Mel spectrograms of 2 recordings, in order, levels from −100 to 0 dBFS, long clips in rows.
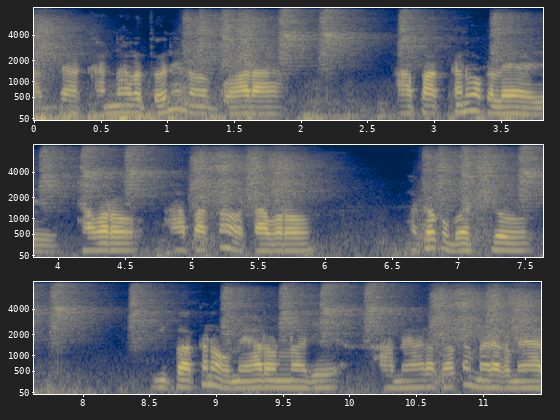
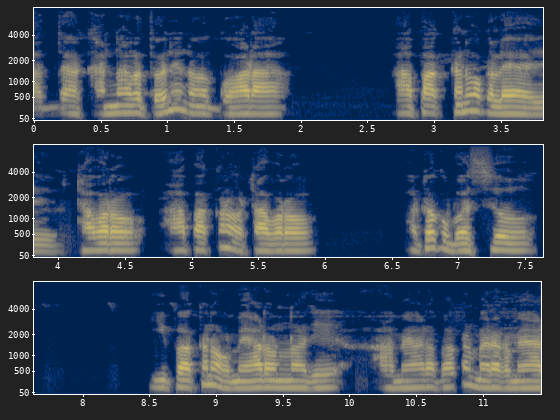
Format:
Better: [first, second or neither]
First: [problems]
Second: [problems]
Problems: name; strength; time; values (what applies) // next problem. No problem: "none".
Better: second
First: background sound (Bird + Thunder); 8 dB below the speech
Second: none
